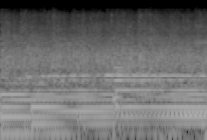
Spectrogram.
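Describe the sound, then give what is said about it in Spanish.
An audience applauds the Lord, a dense and steady wash of clapping that holds at an even loudness, with sustained musical tones humming underneath and no voices. “aplauso al Señor.”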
